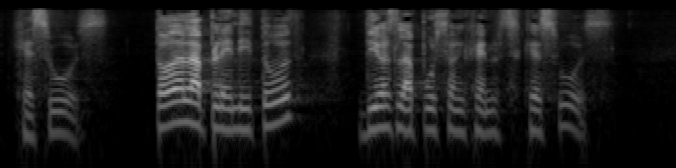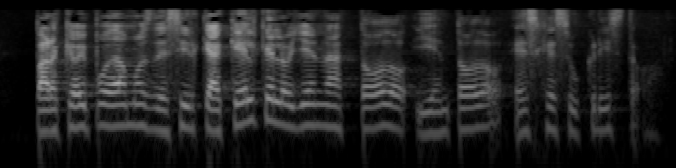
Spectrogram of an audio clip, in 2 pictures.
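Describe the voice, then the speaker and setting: A male preacher delivers a sermon, bringing scenes to life as he tells them. His voice sits a little high. The recording is dull and lo-fi. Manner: animated storytelling, acts out scenes.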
